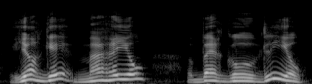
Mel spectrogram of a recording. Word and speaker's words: Jorge Mario Bergoglio: Aujourd'hui, 17 décembre, c'est l'anniversaire à Jorge, j'espère qu'il fait bien le prononcer. Écoutez bien. Jorge Mario Bergoglio.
